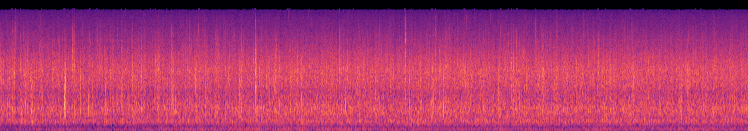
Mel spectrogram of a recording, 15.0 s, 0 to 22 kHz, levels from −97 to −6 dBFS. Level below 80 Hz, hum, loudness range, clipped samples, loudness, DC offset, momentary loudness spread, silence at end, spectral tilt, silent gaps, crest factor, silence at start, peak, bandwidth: -54 dBFS; none; 1 LU; under 0.1%; -26 LUFS; under 0.1%; 2 LU; 0 s; -0.5 dB/octave; none; 24 dB; 0 s; -4 dBFS; 17 kHz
